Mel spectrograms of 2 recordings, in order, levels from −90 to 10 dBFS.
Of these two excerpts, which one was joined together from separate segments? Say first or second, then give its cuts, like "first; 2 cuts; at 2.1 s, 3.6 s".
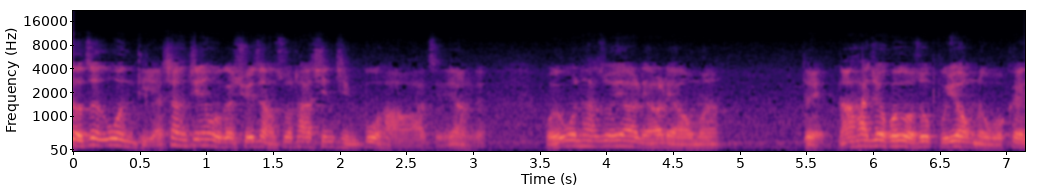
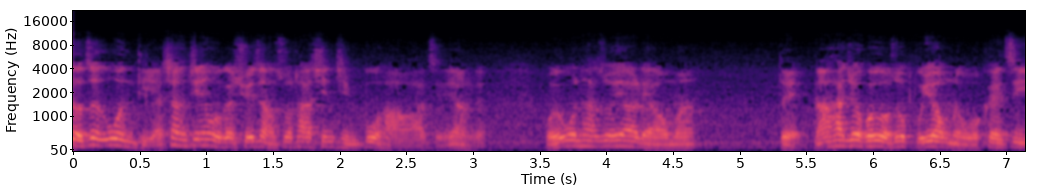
second; 1 cut; at 4.3 s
